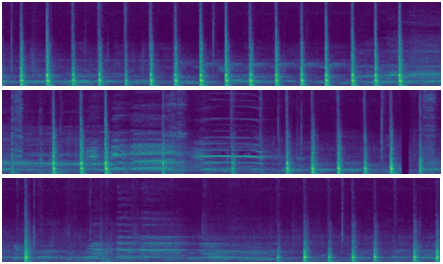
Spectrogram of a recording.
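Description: Cleaver chopping garlic on a wooden chopping board in fast, even strokes, about four a second, pausing midway and resuming near the end. Chickens cluck in the background and a rooster crows about halfway through.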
